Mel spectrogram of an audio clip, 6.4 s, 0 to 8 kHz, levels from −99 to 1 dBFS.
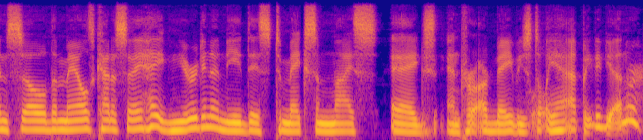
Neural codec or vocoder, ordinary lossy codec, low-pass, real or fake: codec, 16 kHz, 0.5 kbps, FunCodec, trained on LibriTTS, 25 frames a second; Opus, 64 kbps; 7.2 kHz; fake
